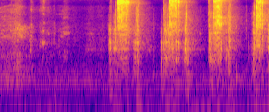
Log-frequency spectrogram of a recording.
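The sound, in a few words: ratchet loosening a bolt on a fix kit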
